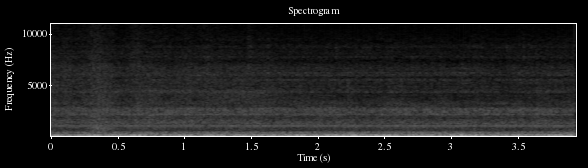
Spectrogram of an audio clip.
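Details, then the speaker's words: Furnace gas valve vibrating while the system runs otherwise well: a steady low droning buzz over a constant hum with no rhythm; the valve needs replacing. "this valve right here is vibrating making a noise let's pause them yeah the thing runs real good it's a good system that it just I don't know what that is"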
